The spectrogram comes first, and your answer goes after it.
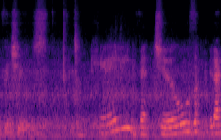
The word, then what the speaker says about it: Vechillz: Okay, Vetchils. Did I pronounce it very well? Yeah, Vechils is the name.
